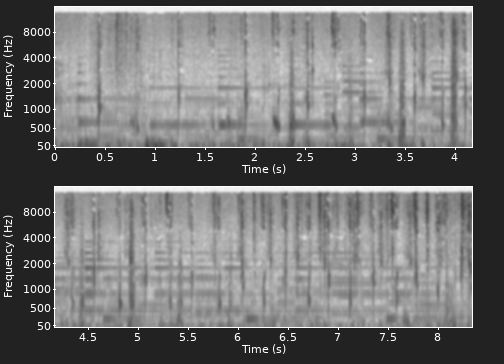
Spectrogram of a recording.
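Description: Water drips steadily onto a microphone to make rain, producing a dense run of loud plops and taps with irregular rhythm.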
